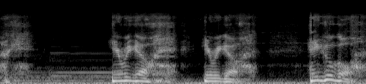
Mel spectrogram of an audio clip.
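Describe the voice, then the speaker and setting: A man's voice: a little high, animated, normal speed, music in the background, close to an everyday voice. A man playing a devoted, desperate starship captain in a sci-fi audio drama, earnest and pleading. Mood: shaken, steadying. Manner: earnest, pleading, short commands.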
